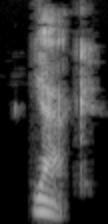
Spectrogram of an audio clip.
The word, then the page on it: yak: Australian English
